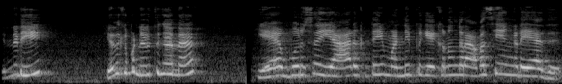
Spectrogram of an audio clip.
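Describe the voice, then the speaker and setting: A furious young cartoon wife, played in a very high voice, snapping back at her in-laws with sharp, combative scolding. She sounds shrill and piercing, and a faint hiss sits under the voice. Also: fairly even intonation, fairly quick. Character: fiery young wife defending her husband.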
